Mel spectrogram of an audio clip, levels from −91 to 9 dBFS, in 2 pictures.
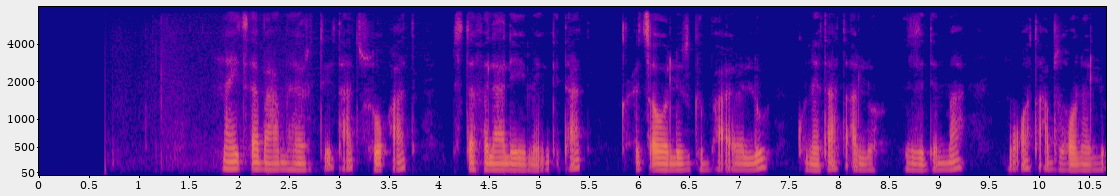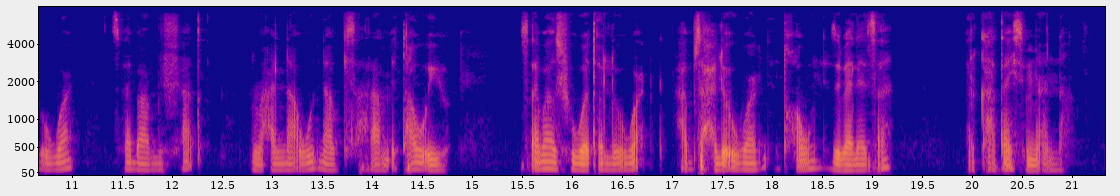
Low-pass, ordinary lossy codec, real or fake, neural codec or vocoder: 7.2 kHz; AAC, 48 kbps; real; none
